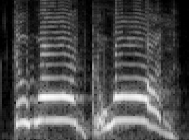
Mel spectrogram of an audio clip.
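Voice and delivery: high loud shout. A narrator's reading. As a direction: urge him on, shouting. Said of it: "shouted the crowd".

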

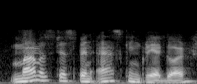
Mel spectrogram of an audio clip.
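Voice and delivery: high, coaxing sweet voice; wheedling. Acted. Natalia coaxing her husband Griegor, wheedling. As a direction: coax him with a smile. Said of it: "broke into a wheedling smile".

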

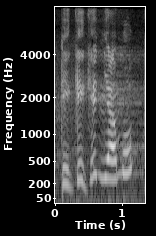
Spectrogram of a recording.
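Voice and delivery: lightly voiced child, high pitch; crying child. Child answers why they cry, high mock-tearful voice. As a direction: pitch it up like a tearful little kid. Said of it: "kalau anak itu nangis".

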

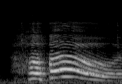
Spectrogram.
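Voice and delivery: loud, high joyful ho ho; gleeful laugh. A narrator's reading. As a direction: burst out in a gloating laugh. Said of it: "said the elder princes to themselves in great joy".

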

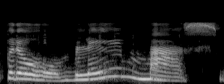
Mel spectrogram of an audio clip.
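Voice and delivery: "Problemas" very slowly, each syllable held; drawn-out dictation of "Problemas" by syllables. Shown as a demonstration. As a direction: stretch out every syllable of "Problemas". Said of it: "Escribe separando en sílabas".

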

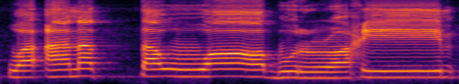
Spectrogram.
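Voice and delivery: ওয়া আনা short, তাওয়াবুর রহিম slowly chanted; slow recitation. Shown as a demonstration. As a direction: recite without stretching আনা. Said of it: "কিভাবে পড়ব?".

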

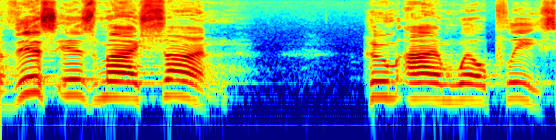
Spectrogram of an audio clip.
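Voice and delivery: slow, weighty, proclaiming; voice of God. Pretend. God interrupting Peter from heaven, slow and weighty. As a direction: boom it out slowly like God from heaven.

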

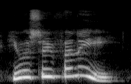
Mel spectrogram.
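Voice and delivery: high squeal of delight. Real, not acted.

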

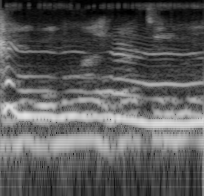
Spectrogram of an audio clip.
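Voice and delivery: high, loud mock-sweet voice; overdone coaxing. Husband asking crying wife what happened, overdone coaxing. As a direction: coo it in exaggerated sympathy. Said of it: "இது over aunty".

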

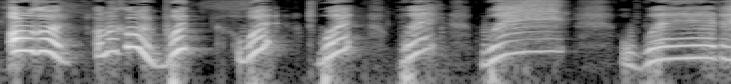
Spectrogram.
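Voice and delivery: high, loud flustered babble; panicked. Real, not acted. Gamer attacked by a snake, panicked high loud babble. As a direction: rattle it off in a panic.

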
